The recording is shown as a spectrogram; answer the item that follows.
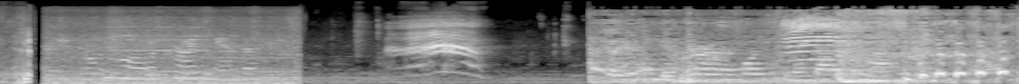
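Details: Pet cat in a small indoor room giving one clear, arched meow that climbs and falls in the middle, framed by people talking and laughing, with a few short squeaky notes near the end.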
